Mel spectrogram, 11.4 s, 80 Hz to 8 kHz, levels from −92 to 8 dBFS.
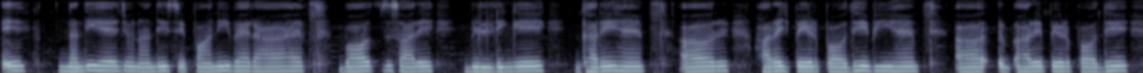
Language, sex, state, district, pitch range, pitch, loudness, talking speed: Hindi, female, Bihar, Bhagalpur, 165-180 Hz, 175 Hz, -24 LUFS, 120 wpm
